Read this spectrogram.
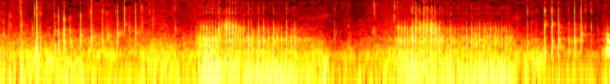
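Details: Domestic cat purring in two low, rumbling bursts of about a second each, separated by quieter stretches full of sharp clicks and tapping noises.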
